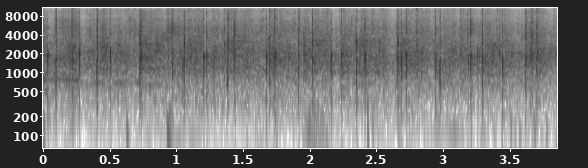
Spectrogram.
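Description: An audience at an event claps steadily for the person who handles the event's social media, a dense patter of many hands at an even loudness for a few seconds, with a few sharper individual claps standing out and no talking.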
